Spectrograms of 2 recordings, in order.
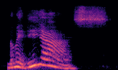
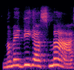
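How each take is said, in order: First: Slow, drawn-out surprise; amazed. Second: Firm, final, conversation closed; dismissive. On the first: Teacher demoing amazed reaction, slow and drawn out. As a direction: savour the news, impressed. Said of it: "in a very different tone of voice". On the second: Teacher closing a topic, firm and final. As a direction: shut the topic down firmly. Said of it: "in that tone of voice". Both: Shown as a demonstration.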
